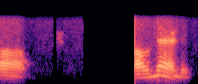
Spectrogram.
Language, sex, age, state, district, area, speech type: Telugu, male, 45-60, Telangana, Peddapalli, rural, conversation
